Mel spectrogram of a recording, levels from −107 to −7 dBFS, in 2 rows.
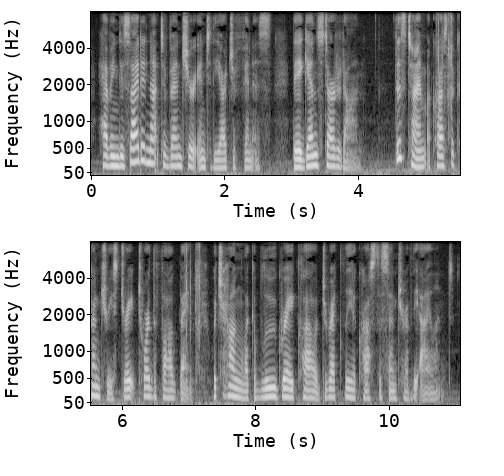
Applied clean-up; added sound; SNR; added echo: none; Camera; 18 dB; none.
